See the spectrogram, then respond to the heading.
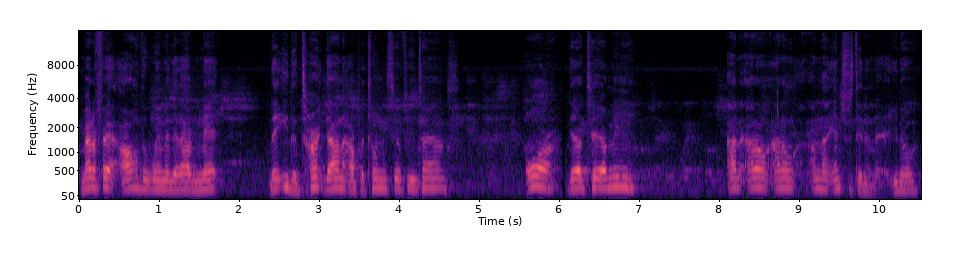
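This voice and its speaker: Blunt, animated man talking straight. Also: a little high, moderate pace, rough recording. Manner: blunt, profane, repetitive fillers. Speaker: vlogger. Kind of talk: casual commentary to camera.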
